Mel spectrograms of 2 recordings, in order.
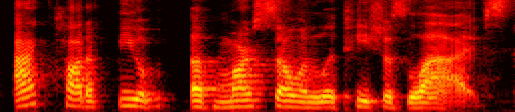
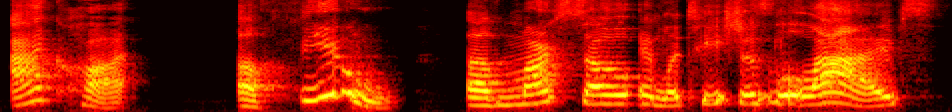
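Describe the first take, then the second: First: It is said seriously, with a straight face. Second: It is said through laughter, not straight.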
